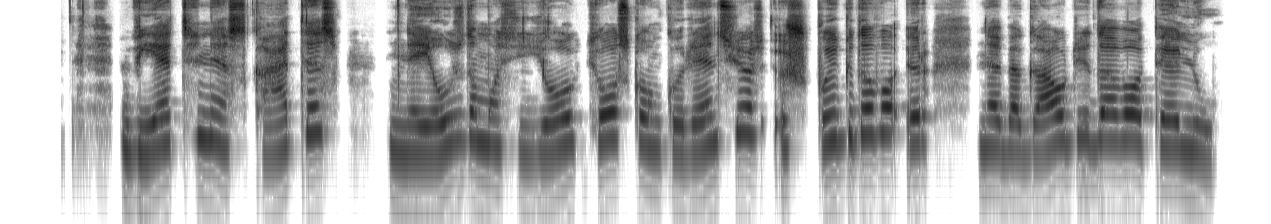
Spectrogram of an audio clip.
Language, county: Lithuanian, Panevėžys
